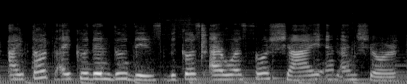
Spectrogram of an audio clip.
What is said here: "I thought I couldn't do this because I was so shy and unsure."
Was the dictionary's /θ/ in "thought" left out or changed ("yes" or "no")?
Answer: yes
